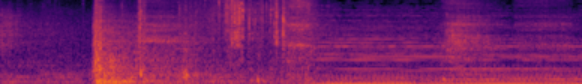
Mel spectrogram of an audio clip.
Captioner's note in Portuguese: respirando pesado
